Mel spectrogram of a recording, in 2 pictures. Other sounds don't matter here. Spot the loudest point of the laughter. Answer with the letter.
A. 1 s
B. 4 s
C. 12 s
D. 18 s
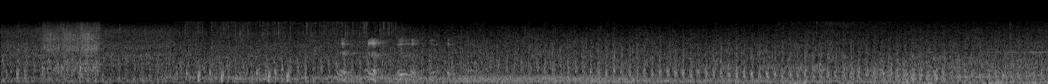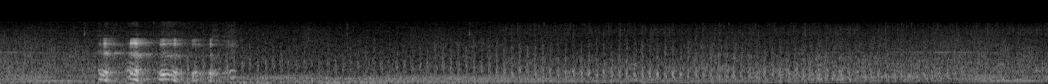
C.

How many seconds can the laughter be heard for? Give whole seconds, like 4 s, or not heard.
3 s.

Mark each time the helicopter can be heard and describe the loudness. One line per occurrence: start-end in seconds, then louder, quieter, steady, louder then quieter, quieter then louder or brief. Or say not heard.
0.0-20.9 steady.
